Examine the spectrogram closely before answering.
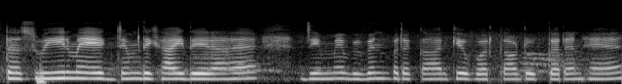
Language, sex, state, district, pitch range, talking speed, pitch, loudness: Hindi, female, Jharkhand, Deoghar, 250-270 Hz, 165 wpm, 255 Hz, -16 LUFS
